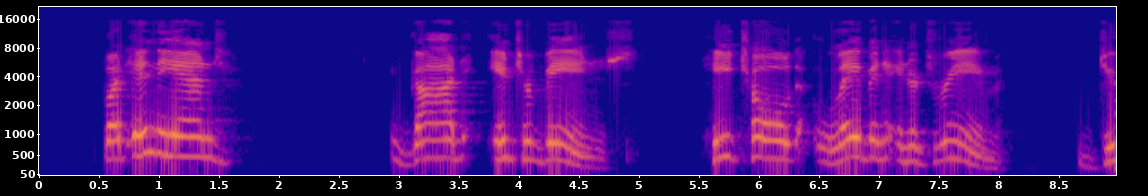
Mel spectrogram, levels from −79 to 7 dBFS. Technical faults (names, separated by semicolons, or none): planar audio read as interleaved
